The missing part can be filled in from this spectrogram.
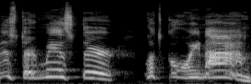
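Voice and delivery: mock very high, slow, frightened kid's voice. Retelling kids grabbing and hugging him, imitating scared kids. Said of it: "some kids were scared".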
